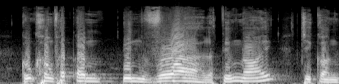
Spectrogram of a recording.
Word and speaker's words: voix: Ký tự X cũng không phát âm, une voix là tiếng nói, chỉ còn V-O-I không phát âm ký tự X. Une noix là hạt óc chó, une noix không phát âm ký tự X.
